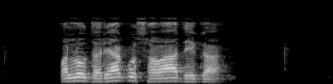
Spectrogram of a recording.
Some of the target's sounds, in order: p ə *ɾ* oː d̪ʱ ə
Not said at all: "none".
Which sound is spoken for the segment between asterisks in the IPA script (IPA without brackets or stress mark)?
l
